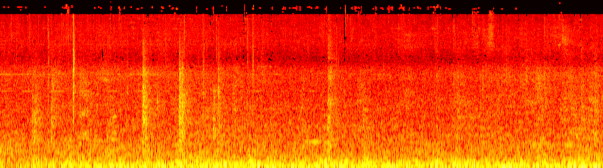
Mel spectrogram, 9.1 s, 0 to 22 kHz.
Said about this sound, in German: Am Bahnsteig 2 fährt gerade die U2 Richtung Messestadt München ein.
